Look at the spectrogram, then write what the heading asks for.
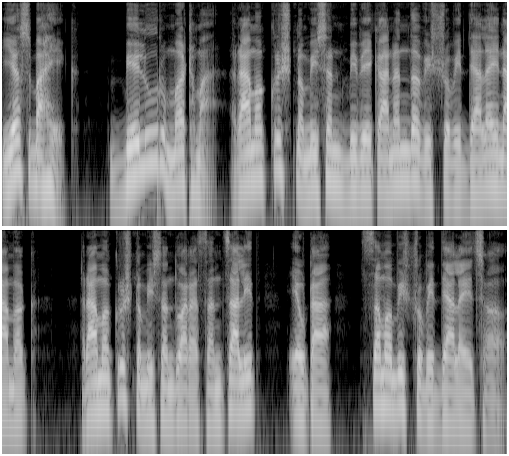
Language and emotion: Nepali, neutral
